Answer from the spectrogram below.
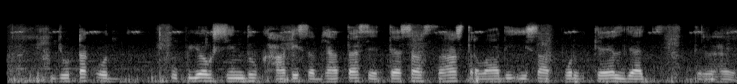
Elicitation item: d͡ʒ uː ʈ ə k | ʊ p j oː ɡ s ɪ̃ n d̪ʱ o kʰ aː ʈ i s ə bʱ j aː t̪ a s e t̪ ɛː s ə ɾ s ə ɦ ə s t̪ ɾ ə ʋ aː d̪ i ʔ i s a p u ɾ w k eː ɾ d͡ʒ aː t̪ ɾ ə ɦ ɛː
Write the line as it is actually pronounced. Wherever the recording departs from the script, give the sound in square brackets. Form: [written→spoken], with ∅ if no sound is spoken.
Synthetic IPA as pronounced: d͡ʒ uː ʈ ə k | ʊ p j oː ɡ s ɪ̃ n d̪ʱ [o→u] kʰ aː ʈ i s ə bʱ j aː t̪ a s e t̪ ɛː s ə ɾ s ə ɦ ə s t̪ ɾ ə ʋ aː d̪ i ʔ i s a p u ɾ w k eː [ɾ→l] d͡ʒ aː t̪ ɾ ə ɦ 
